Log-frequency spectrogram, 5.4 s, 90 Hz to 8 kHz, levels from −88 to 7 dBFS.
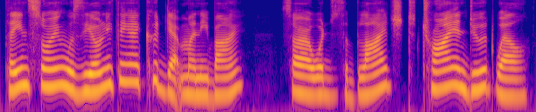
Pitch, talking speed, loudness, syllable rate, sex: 215 Hz, 235 wpm, -15 LUFS, 5.3 syllables/s, female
